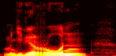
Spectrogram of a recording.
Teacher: Jadi kalau ada huruf wau sukun sebelumnya ada harakat dommah, maka huruf yang memiliki harakat domah ini dibaca panjang. Sehingga ru dibaca panjang. Kalau kita membacanya sampai ru saja, nah tetap menjadi mad thabi'i. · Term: mad arid lukun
